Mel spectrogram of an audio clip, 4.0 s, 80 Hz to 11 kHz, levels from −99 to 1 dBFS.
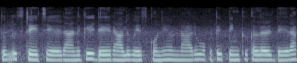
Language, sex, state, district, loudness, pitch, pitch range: Telugu, female, Andhra Pradesh, Visakhapatnam, -27 LUFS, 210 Hz, 205-220 Hz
